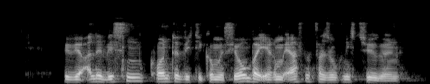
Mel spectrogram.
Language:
German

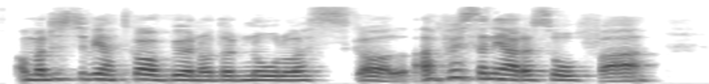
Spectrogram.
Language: Welsh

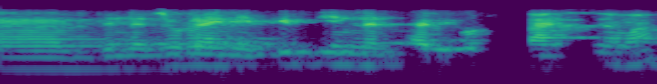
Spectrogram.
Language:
Bodo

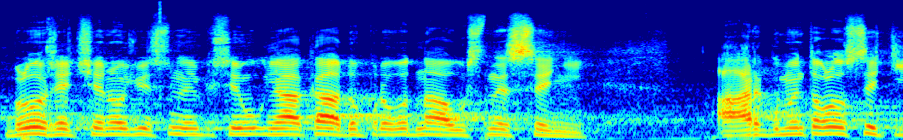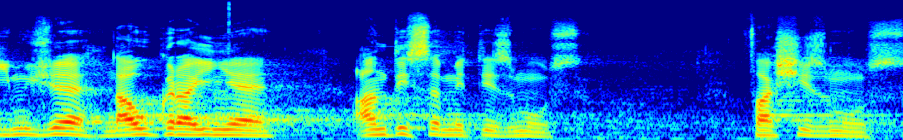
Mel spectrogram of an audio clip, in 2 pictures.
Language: Czech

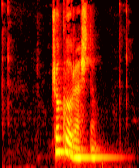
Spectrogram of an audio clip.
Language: Turkish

